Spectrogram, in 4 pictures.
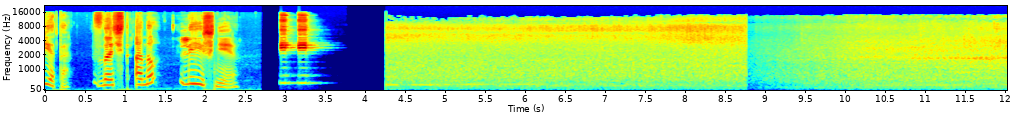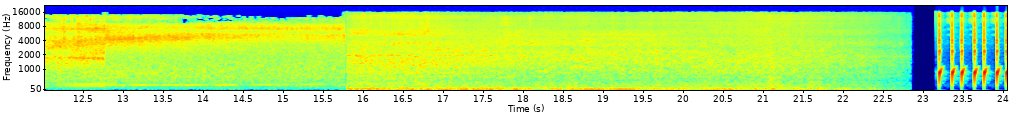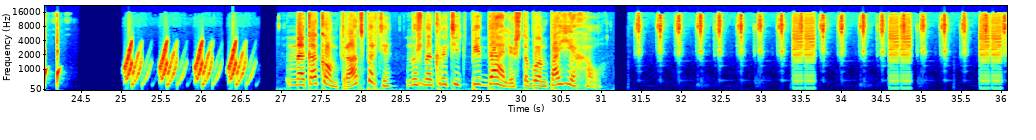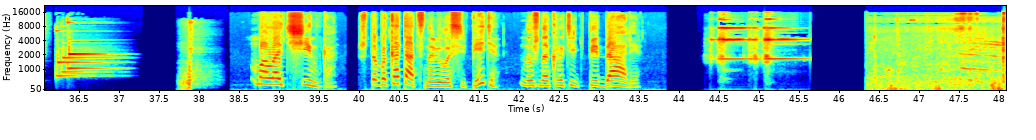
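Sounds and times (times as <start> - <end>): distant car horns: 3.0 - 3.7
traffic hum: 4.3 - 22.9.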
